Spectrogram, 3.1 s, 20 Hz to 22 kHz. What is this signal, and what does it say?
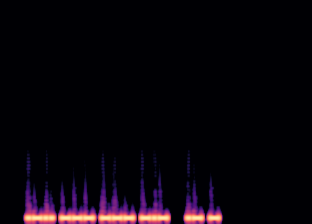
Morse code, heard as a keyed tone, about 44 wpm, 700 Hz. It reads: LOOK AT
